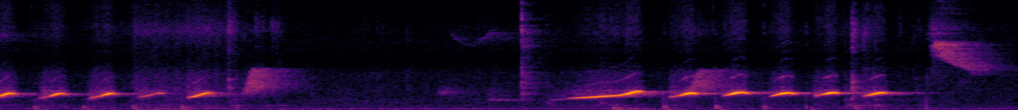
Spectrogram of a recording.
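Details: Female white-rumped shama repeating a short whistled note about five times in quick succession, a pause, then a rising slur leading into another even series of six similar whistles.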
